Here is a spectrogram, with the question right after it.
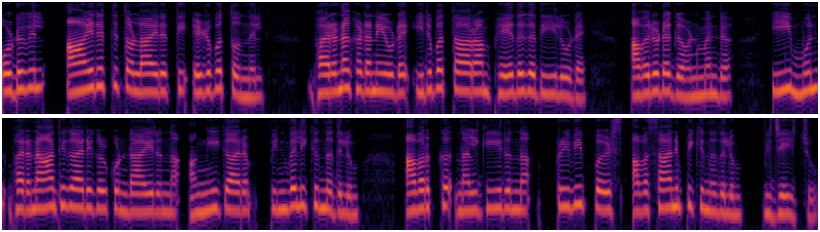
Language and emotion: Malayalam, neutral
